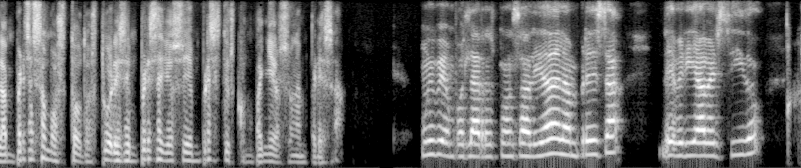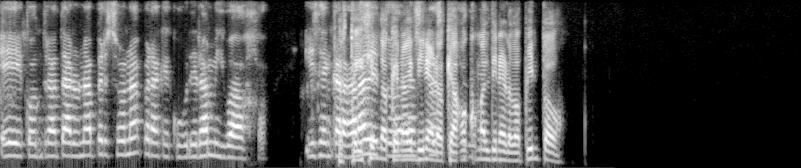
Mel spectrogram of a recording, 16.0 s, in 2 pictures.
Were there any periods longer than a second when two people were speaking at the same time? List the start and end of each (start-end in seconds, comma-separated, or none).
11.4-12.9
